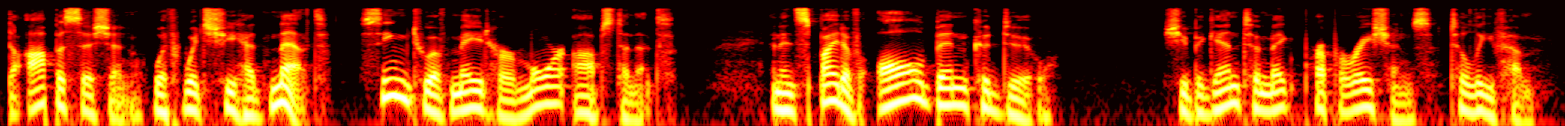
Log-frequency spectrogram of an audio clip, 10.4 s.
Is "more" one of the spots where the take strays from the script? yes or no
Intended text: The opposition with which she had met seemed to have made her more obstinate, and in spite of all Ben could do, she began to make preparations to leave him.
no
